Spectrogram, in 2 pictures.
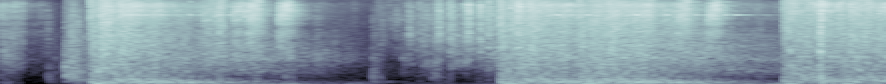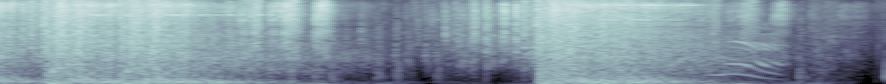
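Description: Rapid gunfire from a gun in the video game Free Fire comes in four long, loud bursts separated by brief pauses, with a few faint whistling chirps near the end.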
